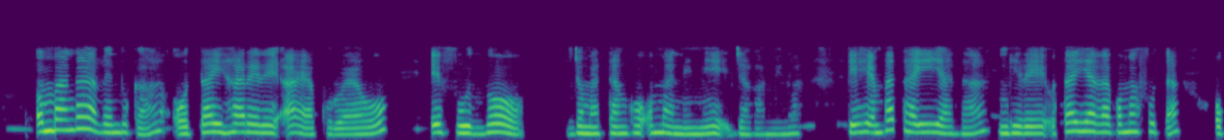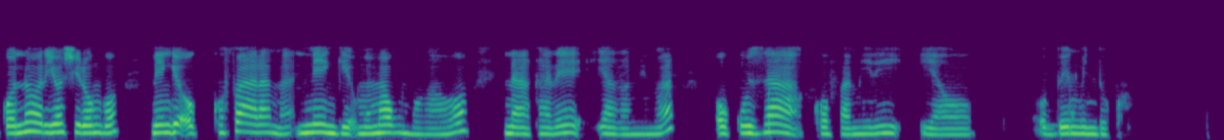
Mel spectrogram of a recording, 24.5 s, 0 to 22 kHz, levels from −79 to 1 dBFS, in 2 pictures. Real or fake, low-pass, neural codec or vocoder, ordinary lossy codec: real; 5.4 kHz; none; Opus, 24 kbps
